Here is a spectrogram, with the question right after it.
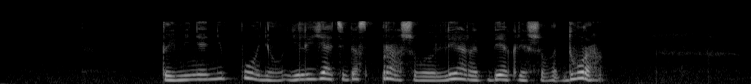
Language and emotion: Russian, angry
